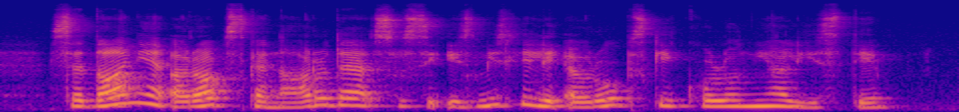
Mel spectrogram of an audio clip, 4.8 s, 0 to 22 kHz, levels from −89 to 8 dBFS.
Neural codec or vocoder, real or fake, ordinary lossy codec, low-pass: none; real; none; 19.8 kHz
